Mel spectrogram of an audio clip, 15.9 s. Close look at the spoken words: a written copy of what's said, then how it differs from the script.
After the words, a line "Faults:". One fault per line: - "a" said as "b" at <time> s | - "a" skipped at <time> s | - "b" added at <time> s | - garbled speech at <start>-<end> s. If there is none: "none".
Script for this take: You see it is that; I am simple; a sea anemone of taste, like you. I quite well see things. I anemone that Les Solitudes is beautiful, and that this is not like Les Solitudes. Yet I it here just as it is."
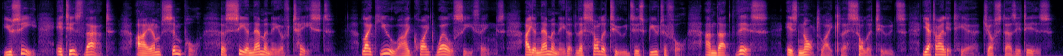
You see it is that; I am simple; a sea anemone of taste, like you. I quite well see things. I anemone that Les Solitudes is beautiful, and that this is not like Les Solitudes. Yet I it here just as it is."
Faults:
none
